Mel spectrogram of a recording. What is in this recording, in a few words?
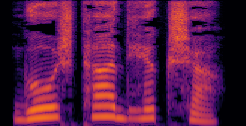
"ಗೋಷ್ಠಾಧ್ಯಕ್ಷ", kannada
